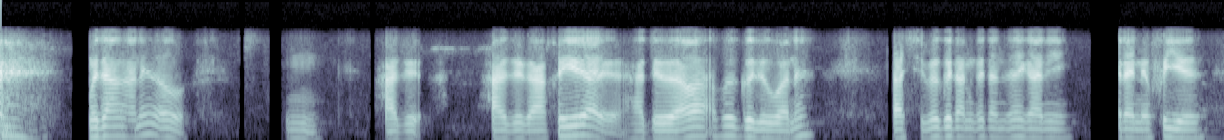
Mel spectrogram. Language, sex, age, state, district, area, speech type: Bodo, male, 18-30, Assam, Kokrajhar, rural, conversation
